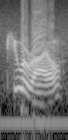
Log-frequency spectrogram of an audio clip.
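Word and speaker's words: puerile: it's over the top pure isle using the uk pronunciation bright and colorful video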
